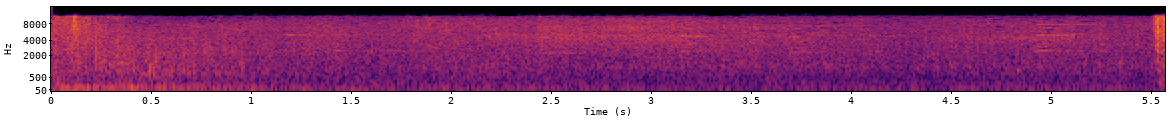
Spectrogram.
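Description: A Confringo fire spell explodes in the video game Hogwarts Legacy: a loud, close boom at the start that fades into a long, rumbling decay, with a brief sharp burst right at the end.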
